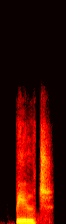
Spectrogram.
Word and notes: pilch: Indian

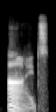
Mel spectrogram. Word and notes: ides: British English

